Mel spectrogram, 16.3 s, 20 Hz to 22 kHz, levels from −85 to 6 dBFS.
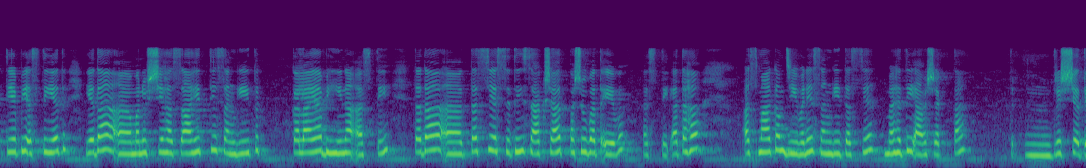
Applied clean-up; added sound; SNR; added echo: none; none; none; none.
